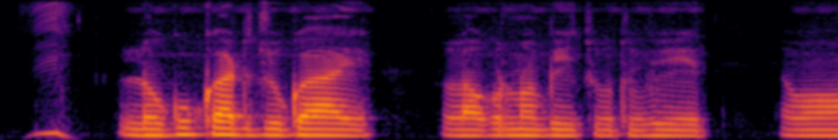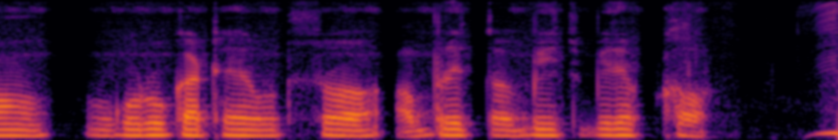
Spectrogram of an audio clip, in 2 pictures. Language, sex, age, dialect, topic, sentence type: Bengali, male, 31-35, Jharkhandi, agriculture, statement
